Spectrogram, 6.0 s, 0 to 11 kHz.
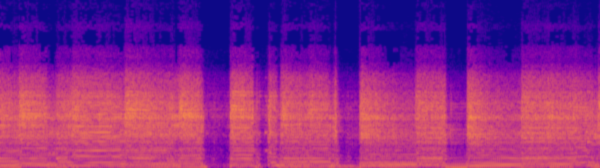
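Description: GrassRoots G-Snapper 24/M electric guitar played with overdrive: distorted strummed chords, cut off briefly about two seconds in before the playing resumes.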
